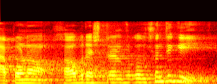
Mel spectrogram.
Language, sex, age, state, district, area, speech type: Odia, male, 60+, Odisha, Khordha, rural, spontaneous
